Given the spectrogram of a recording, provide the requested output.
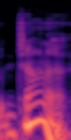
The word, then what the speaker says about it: Gianna: Yes, it looks like Gianna, but in Italian it's Gianna.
